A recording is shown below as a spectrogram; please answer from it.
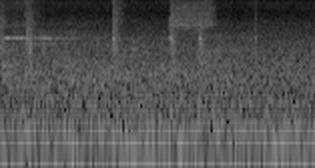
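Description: Steady background rumble and hiss with a low hum, with no distinct event.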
